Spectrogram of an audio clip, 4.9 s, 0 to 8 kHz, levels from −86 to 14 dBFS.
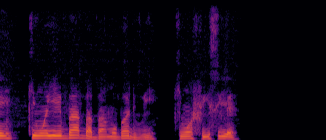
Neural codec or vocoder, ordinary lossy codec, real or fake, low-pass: none; none; real; none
